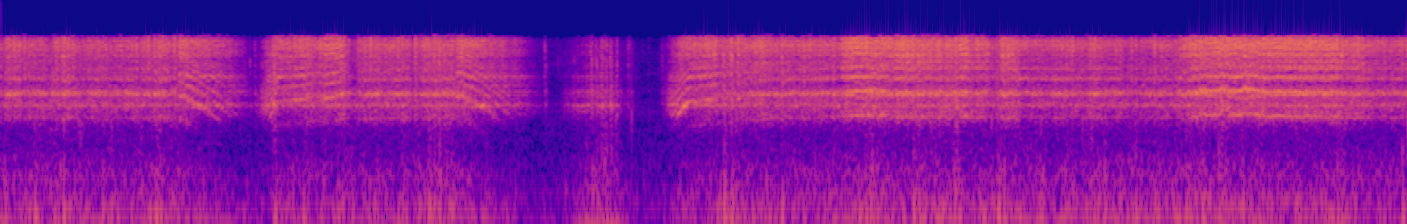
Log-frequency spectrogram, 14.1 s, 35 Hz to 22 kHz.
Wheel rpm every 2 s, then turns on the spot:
180, 110, 80, 90, 200, 200, 200.
none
